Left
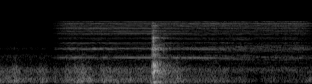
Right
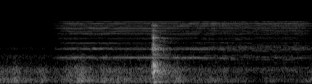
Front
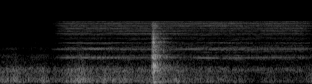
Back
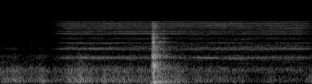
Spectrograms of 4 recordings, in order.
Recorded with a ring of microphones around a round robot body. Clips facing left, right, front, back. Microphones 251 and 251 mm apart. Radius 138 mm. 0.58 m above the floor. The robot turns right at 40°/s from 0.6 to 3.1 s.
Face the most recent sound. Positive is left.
turn(degrees=-120)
